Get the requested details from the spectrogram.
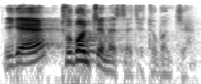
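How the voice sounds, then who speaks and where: A man's voice: on the high side, big pitch swings, normal speed, bright, forceful tone. A man preaching a sermon as senior pastor, asking the congregation questions and acting out the voices he quotes.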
